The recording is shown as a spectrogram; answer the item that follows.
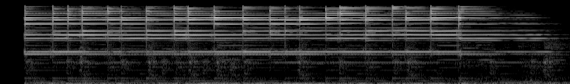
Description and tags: Triangle played by me for a song in the studio.
rhythm, triangle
